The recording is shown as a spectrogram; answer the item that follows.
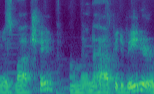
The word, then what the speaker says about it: Maciej: I go by my real name is Machi I'm happy to be here with you Lisa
